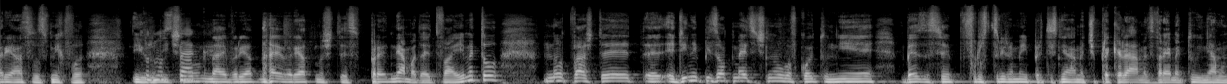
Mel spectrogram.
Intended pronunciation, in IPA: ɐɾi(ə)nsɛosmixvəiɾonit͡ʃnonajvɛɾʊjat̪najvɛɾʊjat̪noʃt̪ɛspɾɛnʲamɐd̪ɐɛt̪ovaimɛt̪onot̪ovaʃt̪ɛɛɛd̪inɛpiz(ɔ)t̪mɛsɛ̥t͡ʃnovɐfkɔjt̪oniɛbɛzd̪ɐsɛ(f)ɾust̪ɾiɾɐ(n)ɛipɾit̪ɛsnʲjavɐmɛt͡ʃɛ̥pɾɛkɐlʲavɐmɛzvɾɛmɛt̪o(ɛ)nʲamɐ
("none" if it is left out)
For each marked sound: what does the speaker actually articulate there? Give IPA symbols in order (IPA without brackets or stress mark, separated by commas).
a, ɔ, f, m, i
